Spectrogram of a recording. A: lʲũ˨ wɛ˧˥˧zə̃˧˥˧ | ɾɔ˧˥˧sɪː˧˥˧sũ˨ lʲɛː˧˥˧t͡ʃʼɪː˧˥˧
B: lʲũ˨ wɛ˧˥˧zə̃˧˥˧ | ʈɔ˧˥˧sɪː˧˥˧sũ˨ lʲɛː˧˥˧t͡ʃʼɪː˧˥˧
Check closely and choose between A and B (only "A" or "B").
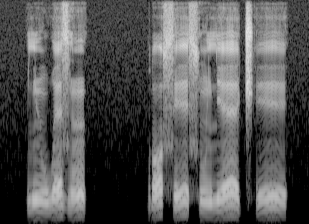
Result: A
